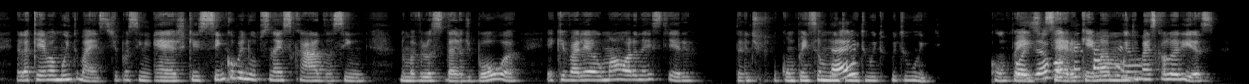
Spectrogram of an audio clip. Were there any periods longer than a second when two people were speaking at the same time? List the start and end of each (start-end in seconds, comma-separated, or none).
10.1-11.4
